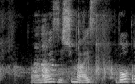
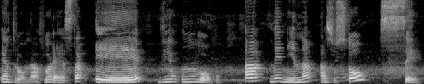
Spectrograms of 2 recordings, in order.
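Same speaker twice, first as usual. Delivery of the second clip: slow reading aloud; 4 dB louder, much slower than usual. Shown as a demonstration. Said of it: "teacher reads example text aloud".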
